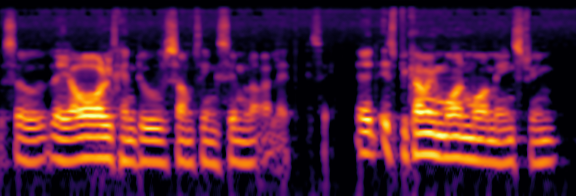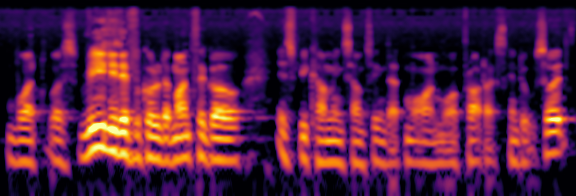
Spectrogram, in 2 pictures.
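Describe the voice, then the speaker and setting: Halting Danish-accented man on stage. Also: mid-range voice, mellow. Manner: halting, many repeated words and fillers. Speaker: conference speaker. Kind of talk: technical conference talk. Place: large conference stage.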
